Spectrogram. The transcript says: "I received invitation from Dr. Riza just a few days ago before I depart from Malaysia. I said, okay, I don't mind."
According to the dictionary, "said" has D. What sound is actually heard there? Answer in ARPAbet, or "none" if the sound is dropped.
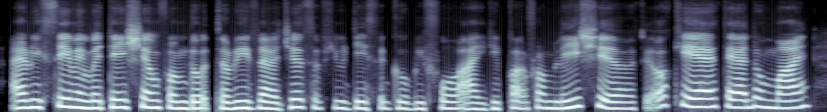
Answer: none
